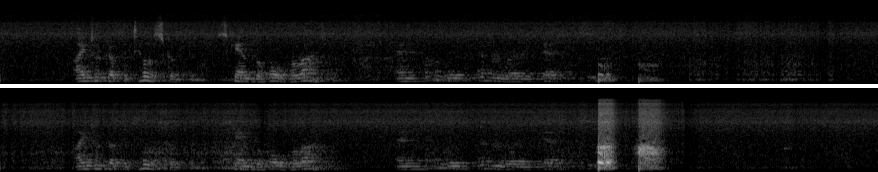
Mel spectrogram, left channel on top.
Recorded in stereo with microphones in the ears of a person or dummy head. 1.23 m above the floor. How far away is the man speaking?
About 2.0 m.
